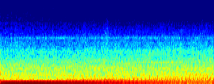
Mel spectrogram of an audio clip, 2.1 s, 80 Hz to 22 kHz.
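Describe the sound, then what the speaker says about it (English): A 1963 Jaguar E-type coupe's engine drones steadily from the passenger seat on a farm road while accelerating through the gears. The hum is loud and close, easing slightly toward the end. "Showing you going through the gears first, second,"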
